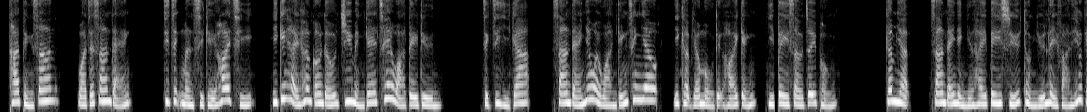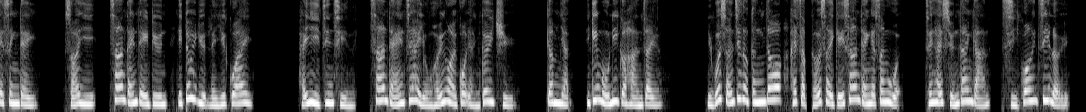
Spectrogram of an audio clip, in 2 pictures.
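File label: Cantonese female corporate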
